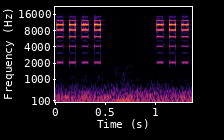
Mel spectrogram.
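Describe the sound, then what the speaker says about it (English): Electronic alarm clock beeping in a video game, rapid groups of four high shrill beeps separated by a short pause, loud and alone. "There's that alarm."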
